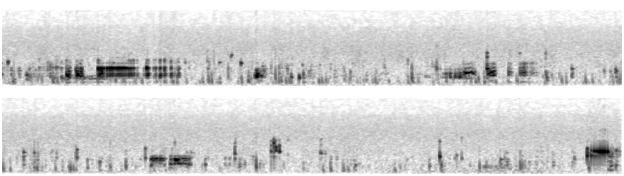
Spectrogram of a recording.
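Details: Stomach growl with mild hunger: irregular gurgling rumbles and bubbling squeaks from the belly; ordinary stomach growling (borborygmi).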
